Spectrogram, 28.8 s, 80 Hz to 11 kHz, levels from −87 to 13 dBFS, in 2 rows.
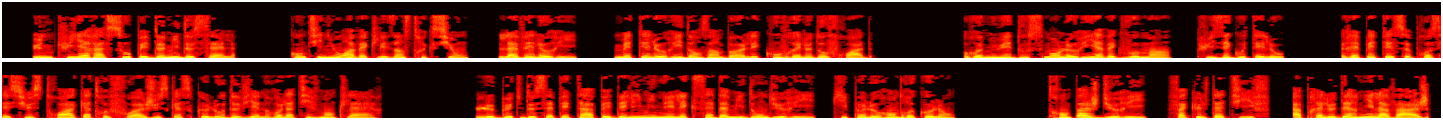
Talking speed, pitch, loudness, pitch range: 155 wpm, 220 Hz, -19 LUFS, 185-260 Hz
